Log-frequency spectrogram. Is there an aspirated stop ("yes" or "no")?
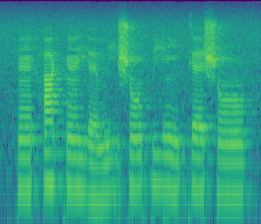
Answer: no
